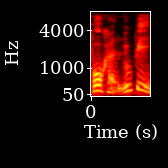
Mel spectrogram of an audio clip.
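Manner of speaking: slightly Scottish put-on accent. Announcing number seven, the speaker repeats the name in a mild Scottish accent. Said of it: "Bit less Scottish that time".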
